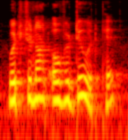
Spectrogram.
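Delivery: simple, caring working man; kindly Joe voice. Acted. Joe answers Pip.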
